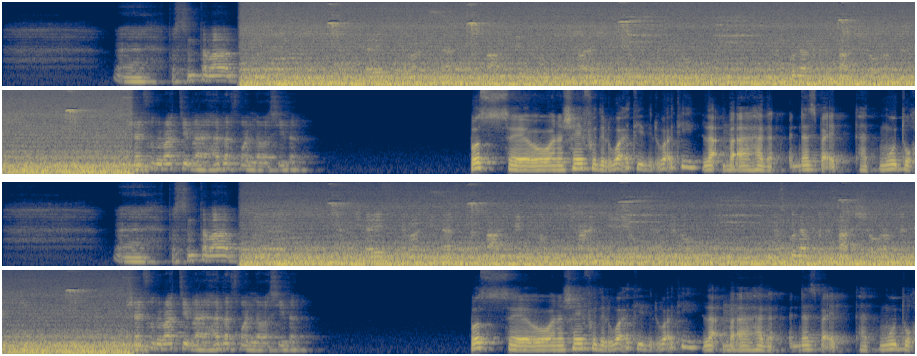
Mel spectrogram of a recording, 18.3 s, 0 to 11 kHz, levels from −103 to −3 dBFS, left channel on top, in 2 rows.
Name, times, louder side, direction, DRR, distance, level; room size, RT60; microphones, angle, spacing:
voice 1, 0.0-0.8 1.1-2.9 3.3-12.1 16.3-16.6, equal, 10° right, 4 dB, 2.9 m, -38 dB
sound 1, 2.4-10.5, left 1 dB, 40° left, 1.7 m, -26 dB
voice 2, 13.8-18.2, left 2 dB, 60° left, 11 dB, 1.1 m, -30 dB
19.0 x 15.5 x 3.1 m, 0.41 s
head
